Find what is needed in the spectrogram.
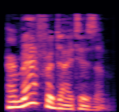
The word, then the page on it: hermaphroditism: British English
